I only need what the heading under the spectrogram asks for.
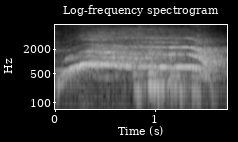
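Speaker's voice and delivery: high, loud imitated shower scream; mock shriek. Sister screaming in the shower, loud shriek. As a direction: wail like a panicked kid.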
